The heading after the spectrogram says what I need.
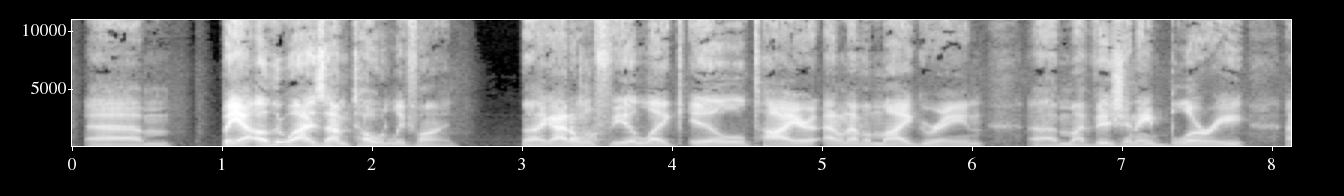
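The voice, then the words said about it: Raspy, slightly congested voice. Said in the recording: “my voice is still a little raspy ... throat's still a little raspy ... a little raspy, a little congested”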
